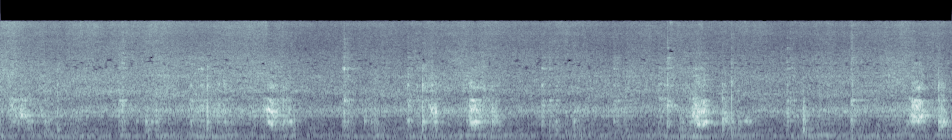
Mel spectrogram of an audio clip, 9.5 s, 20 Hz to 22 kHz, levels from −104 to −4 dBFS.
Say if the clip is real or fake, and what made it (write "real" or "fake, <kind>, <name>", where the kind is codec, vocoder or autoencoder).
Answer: real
